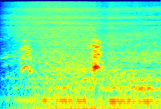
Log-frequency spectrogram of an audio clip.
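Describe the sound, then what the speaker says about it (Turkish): Two short, high dog yips, about a second apart, over a steady low rumble of background noise. "havlama Tommy gel buraya."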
